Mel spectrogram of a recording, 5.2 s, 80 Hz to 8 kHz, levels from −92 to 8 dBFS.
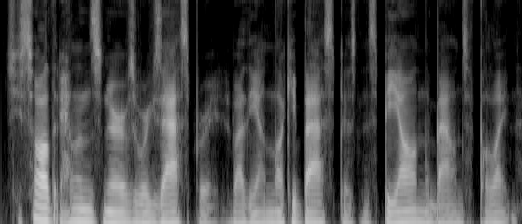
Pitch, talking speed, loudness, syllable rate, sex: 95 Hz, 195 wpm, -21 LUFS, 6.1 syllables/s, male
